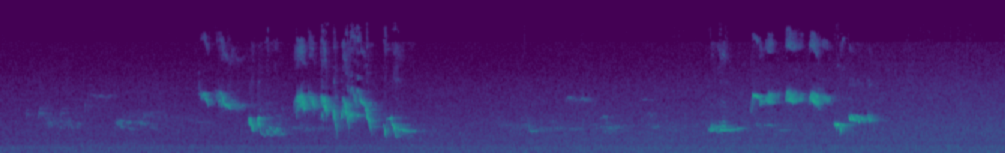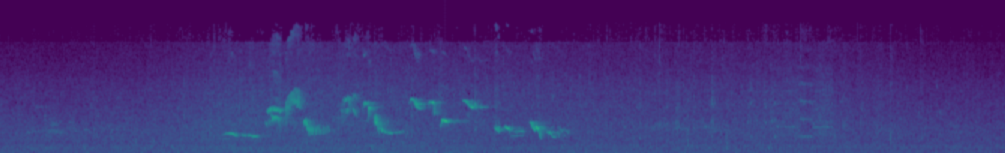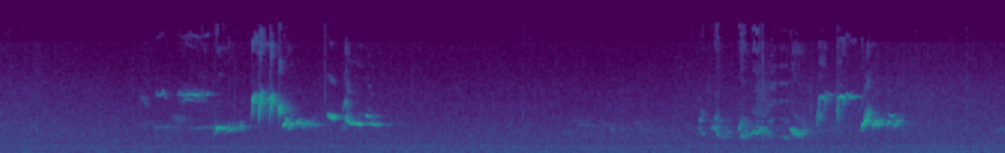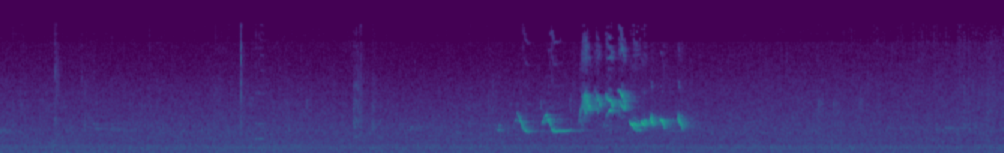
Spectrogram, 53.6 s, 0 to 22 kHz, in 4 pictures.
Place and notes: Butterfield Green, Allen Rd, Stoke Newington, London, UK - Blackbirds
Blackbirds dawn chorus before sunrise. Kit used: a pair of DPA4060's in a Rycote + MixPre6.
19 November 2018, ~05:00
